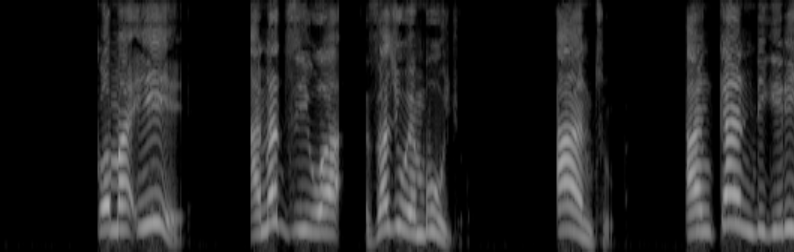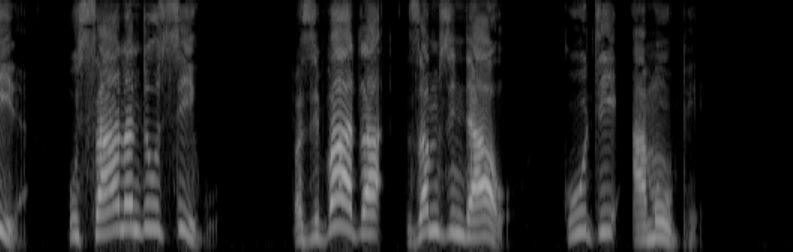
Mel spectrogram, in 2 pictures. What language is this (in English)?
Nyanja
